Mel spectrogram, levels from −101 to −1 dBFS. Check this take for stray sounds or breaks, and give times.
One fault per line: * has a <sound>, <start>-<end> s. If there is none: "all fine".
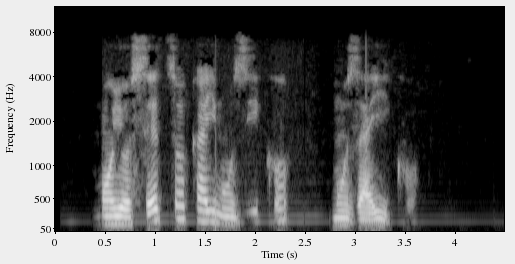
all fine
